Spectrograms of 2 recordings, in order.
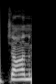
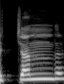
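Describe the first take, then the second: First: चांद with long nasalized aa; chandrabindu demo. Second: चंद with short vowel and clear n; careful chand with a nasal consonant; anusvara demo. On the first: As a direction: hum चांद through the vowel. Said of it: "इसका होता है औ". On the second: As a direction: sound the n fully in चंद. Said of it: "इसका होता है अंग". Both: Shown as a demonstration.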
